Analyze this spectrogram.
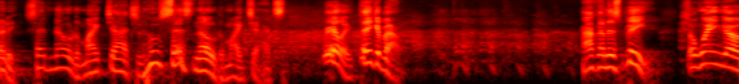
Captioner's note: laughter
